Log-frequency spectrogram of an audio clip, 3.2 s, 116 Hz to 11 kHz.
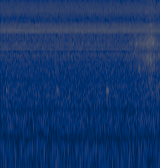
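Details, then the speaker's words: Thin, steady high whistle over faint hiss from the power supply of a DIY radiator-booster fan unit (fans on about 0.7 W, themselves inaudible); power supply whine. "das Pfeifen was ihr hört ist das Netzteil muss ich mal wegnehmen der Sack"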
